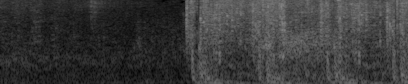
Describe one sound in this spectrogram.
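Energy beams crackle and hum.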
